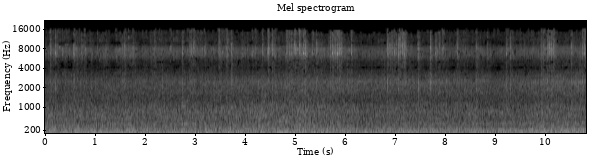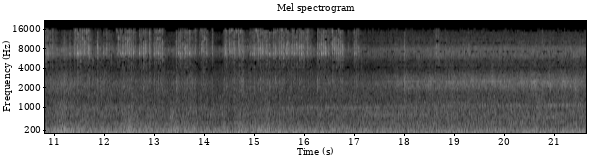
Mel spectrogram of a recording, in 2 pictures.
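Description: Hino RK8 R260 bus driving along, its diesel engine giving a steady low drone under continuous road noise.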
